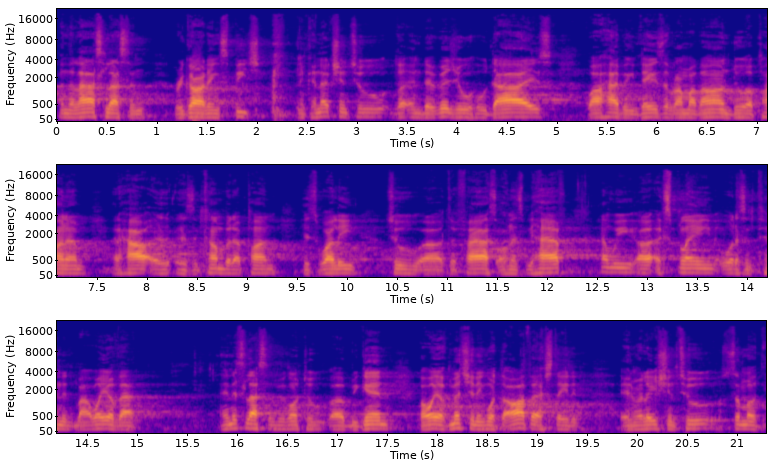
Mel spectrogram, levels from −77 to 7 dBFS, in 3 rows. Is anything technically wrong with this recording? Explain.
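No, nothing technically wrong can be heard in this audio. The sound carries on steadily with no disturbance at any point.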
